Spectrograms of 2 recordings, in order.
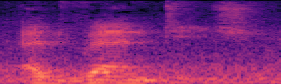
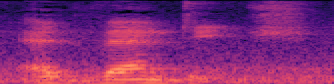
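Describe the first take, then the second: No difference in how they are said.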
